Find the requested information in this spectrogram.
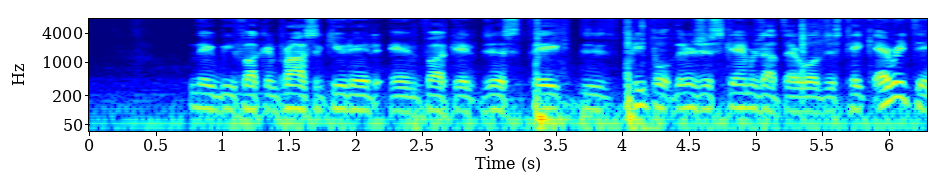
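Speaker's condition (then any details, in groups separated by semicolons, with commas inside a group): No condition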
